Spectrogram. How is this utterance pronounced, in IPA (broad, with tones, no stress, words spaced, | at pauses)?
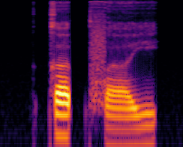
kɐ˥t̚ fɐ˨˧j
